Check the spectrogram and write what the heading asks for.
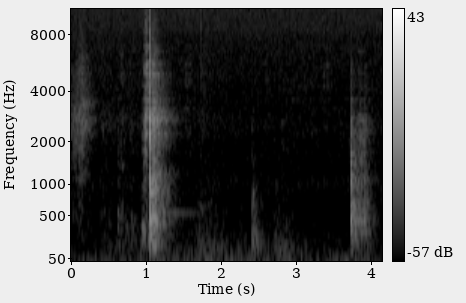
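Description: Three knocks of a cut metal profile being set down and pushed against a mitre saw's metal fence and table; the loudest, about a second in, rings briefly.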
